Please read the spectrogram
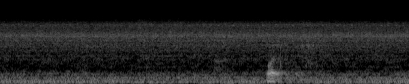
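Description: Steady low hum of a warmed-up Nissan HR15 1.5-litre four-cylinder engine idling, heard from inside the car.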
